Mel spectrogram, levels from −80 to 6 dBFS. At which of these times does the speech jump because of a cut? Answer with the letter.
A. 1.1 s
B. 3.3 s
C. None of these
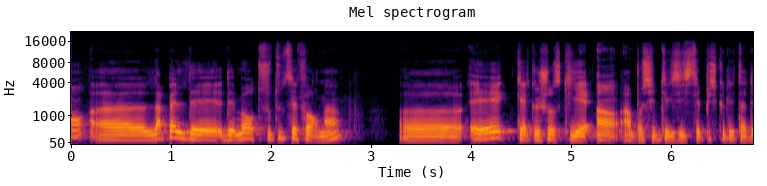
C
